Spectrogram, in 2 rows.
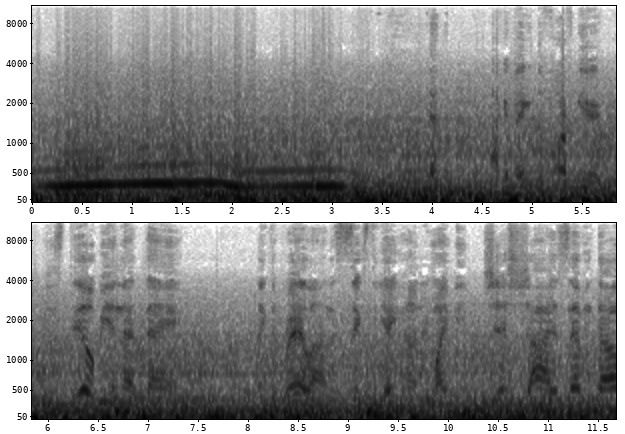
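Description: A 2024 Nissan Z Nismo accelerating hard through the gears toward a 7,000 rpm redline. Loud rising engine notes are cut by shift drops, with someone talking through the pulls.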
